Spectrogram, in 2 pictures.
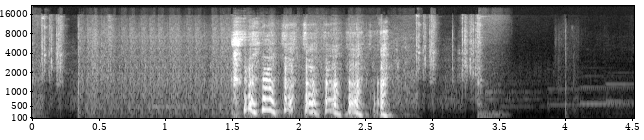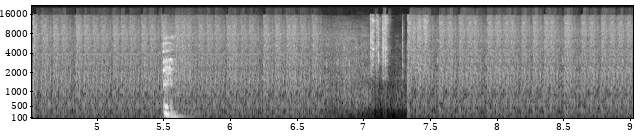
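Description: Submachine gun in the Craftopia video game fires a rapid burst of about a dozen sharp shots, then a short gap and one louder single shot over a low ambient hum, with no talking.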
